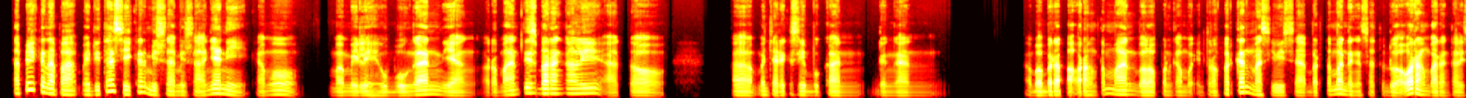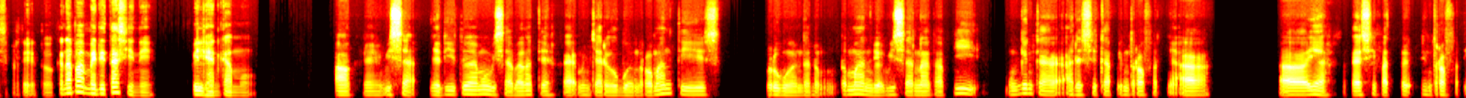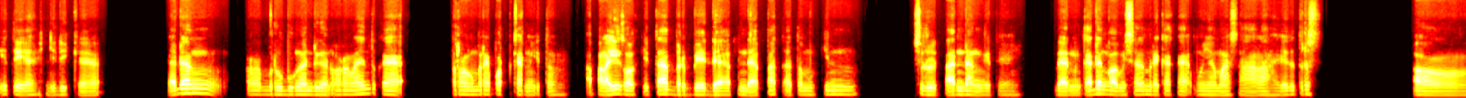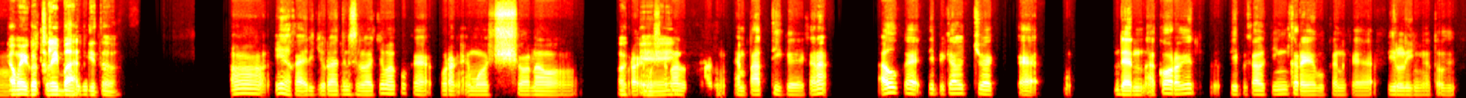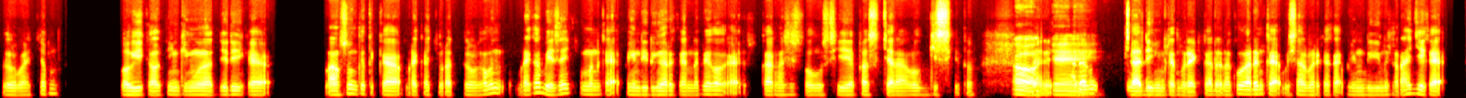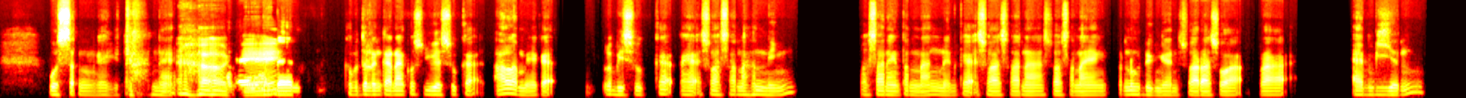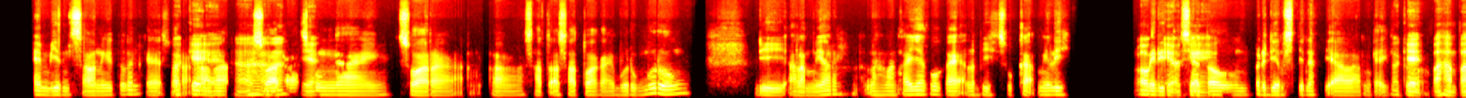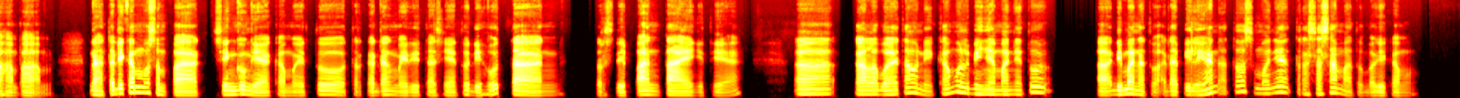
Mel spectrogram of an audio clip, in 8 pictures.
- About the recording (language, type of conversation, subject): Indonesian, podcast, Bagaimana rasanya meditasi santai di alam, dan seperti apa pengalamanmu?
- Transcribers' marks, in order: tapping; in English: "thinker"; in English: "feeling"; in English: "logical thinking"; other noise; chuckle; laughing while speaking: "gitu"; in English: "ambient, ambient sound"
